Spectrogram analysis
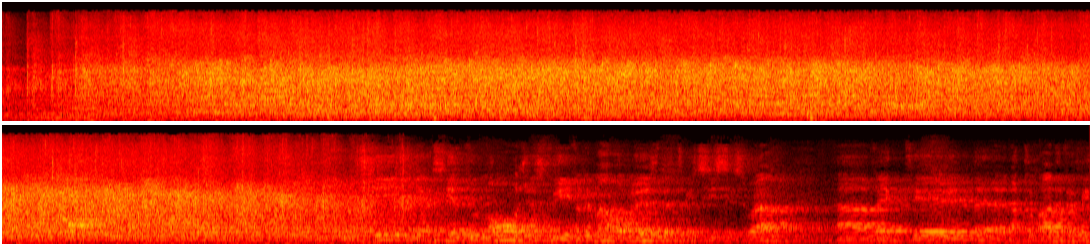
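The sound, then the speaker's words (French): Audience applause for musicians at a public performance, dense, steady clapping that stays loud for about fifteen seconds before thinning out. A voice then begins speaking. “je vous rappellerai donc à vous, public, que la nourriture des musiciens, ce sont les applaudissements. Donc sous vos applaudissements,”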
